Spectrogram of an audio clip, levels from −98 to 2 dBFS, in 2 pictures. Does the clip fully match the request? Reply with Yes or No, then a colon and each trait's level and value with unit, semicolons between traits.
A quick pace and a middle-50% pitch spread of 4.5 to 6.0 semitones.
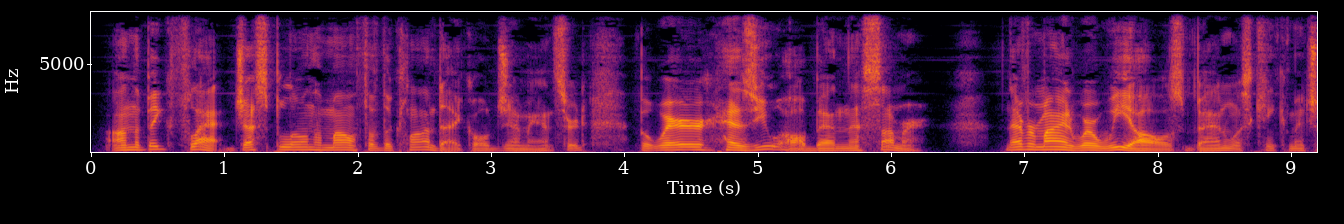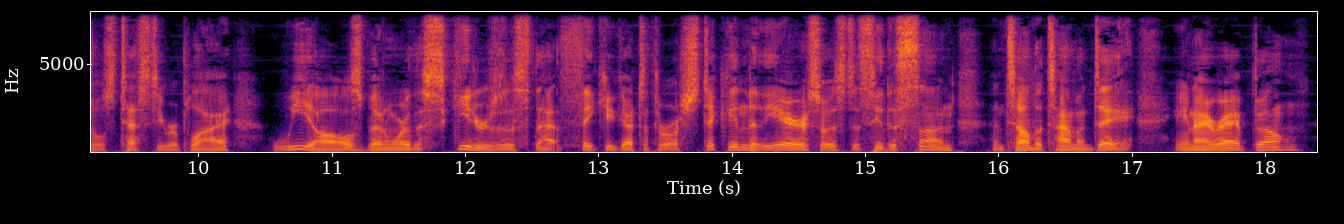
Yes: fast, 220 wpm; wide, 5.5 semitones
